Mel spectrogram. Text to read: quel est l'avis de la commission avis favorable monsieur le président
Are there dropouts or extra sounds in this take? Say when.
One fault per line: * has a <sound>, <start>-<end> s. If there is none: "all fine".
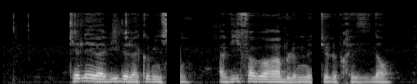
* has a dropout, 1.7-1.8 s
* has a dropout, 3.1-3.2 s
